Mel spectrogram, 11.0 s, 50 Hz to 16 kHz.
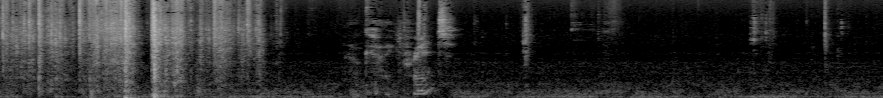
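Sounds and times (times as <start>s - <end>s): plastic mailer crinkling: 0.0s - 3.6s.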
